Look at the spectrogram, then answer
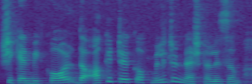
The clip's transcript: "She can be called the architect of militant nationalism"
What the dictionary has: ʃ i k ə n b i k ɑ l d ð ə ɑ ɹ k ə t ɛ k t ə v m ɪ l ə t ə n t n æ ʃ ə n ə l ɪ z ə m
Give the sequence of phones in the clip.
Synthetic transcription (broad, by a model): ʃ i k ə n b i k ɑ l d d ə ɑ ɹ k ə t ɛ k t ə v m ɪ l ə t ə n t n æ ʃ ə n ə l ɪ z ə m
